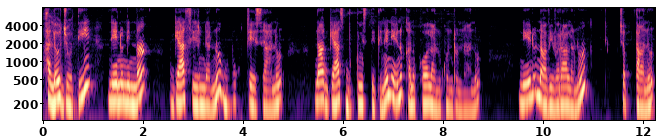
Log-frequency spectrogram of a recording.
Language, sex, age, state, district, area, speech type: Telugu, female, 18-30, Andhra Pradesh, Anantapur, rural, spontaneous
